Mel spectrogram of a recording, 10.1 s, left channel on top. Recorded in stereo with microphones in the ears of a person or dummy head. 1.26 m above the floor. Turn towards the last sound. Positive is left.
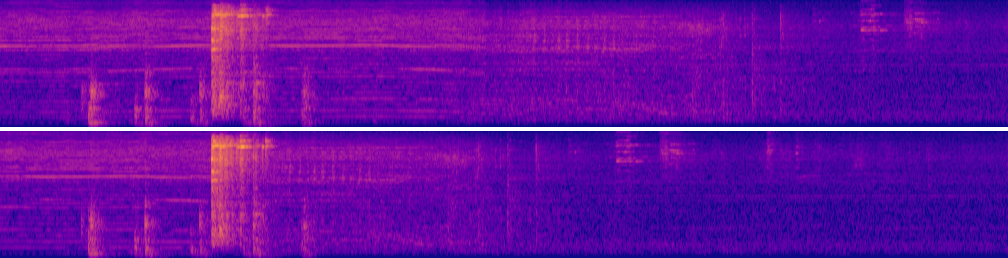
turn(degrees=-20)  # may be behind; listen again after turning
